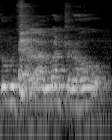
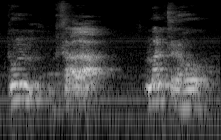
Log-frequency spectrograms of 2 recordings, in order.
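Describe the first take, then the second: First: Salamat is said as one unbroken word. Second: Salamat is split into sala and mat. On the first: A wish that the listener stays safe and well. The speaker calls it right. "वो दुआ करते हैं तुम सलामत रहो" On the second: An insult telling the listener not to exist. The speaker calls it wrong. "Accent बदल गया जी"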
